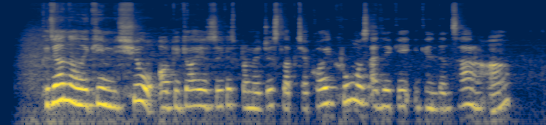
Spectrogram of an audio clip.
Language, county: Lithuanian, Kaunas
